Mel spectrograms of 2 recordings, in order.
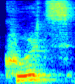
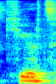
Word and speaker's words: kurz: So you see on the right, kurz and kurzer, or in other dialects, kirz and kirzer, kerz and kerzer. That's how it's pronounced in Yiddish.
